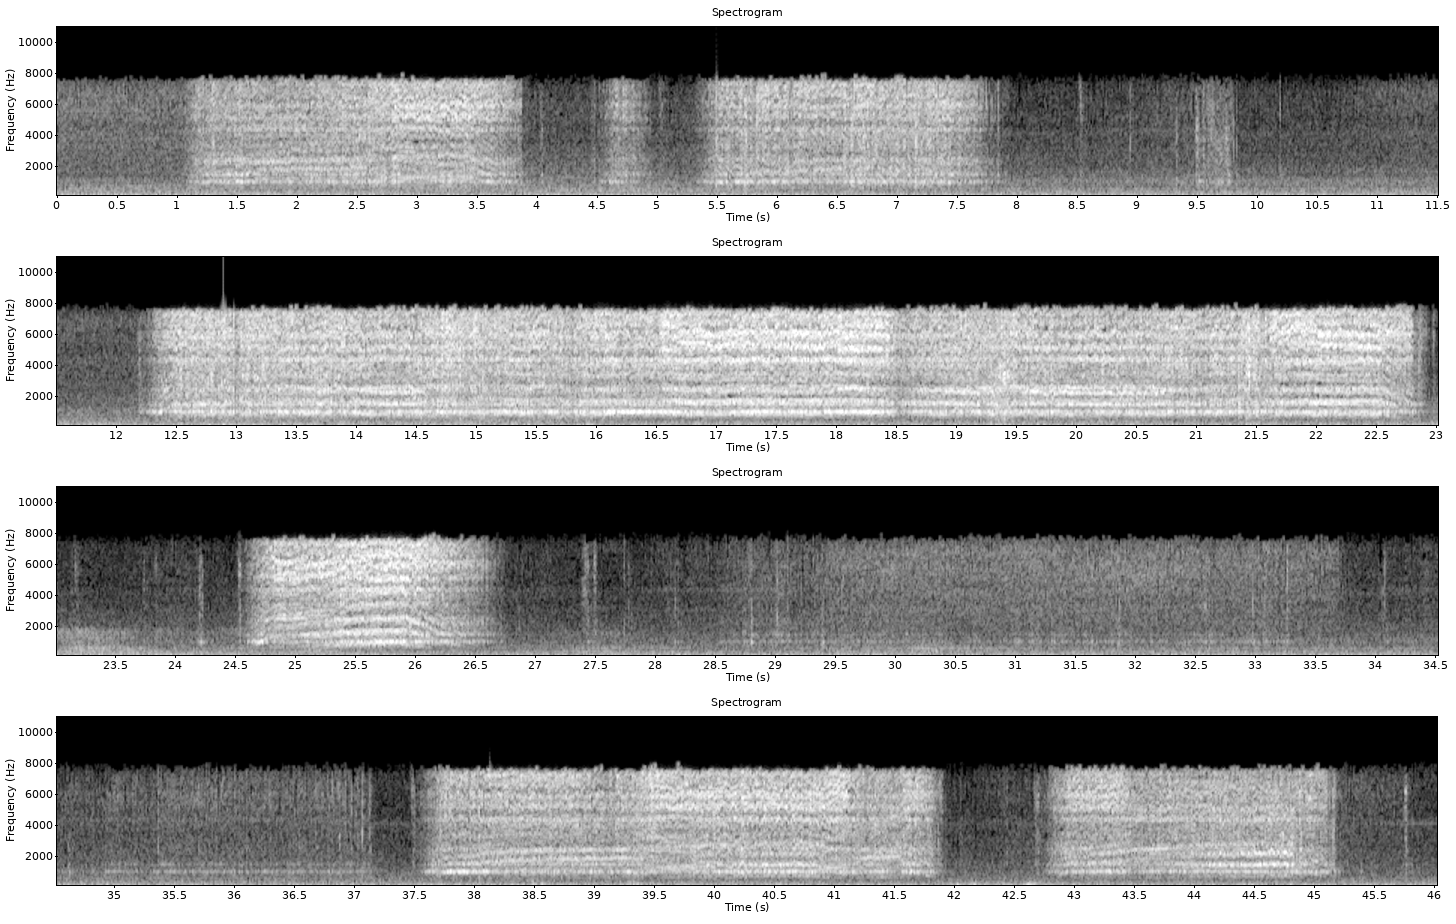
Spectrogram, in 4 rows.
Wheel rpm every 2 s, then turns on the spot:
60, 130, 40, 110, 20, 0, 160, 220, 220, 210, 220, 80, 110, 20, 10, 30, 20, 10, 30, 150, 130, 80, 80.
8-10 22-24 28-36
